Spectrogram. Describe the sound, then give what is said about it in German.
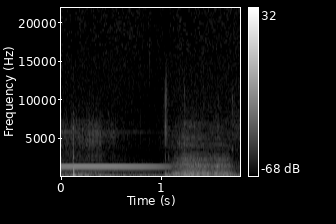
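A doorbell, rung by a postman or parcel courier, sounds a steady electronic two-tone chime that holds for about a second, somewhat faint, then fades into quiet background noise. “Der Postbote oder Paketbote klingelt einfach auch bei mir, obwohl das Paket für den Nachbar war, der halt auch die Tür aufgemacht hat.”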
